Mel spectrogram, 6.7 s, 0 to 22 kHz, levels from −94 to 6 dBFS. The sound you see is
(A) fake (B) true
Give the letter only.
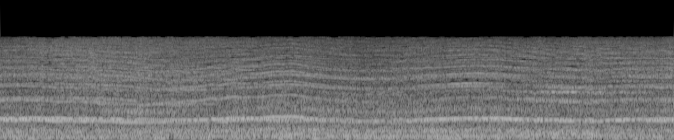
B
